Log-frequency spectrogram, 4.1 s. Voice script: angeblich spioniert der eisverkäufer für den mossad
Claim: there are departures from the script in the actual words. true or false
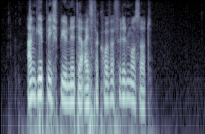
false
